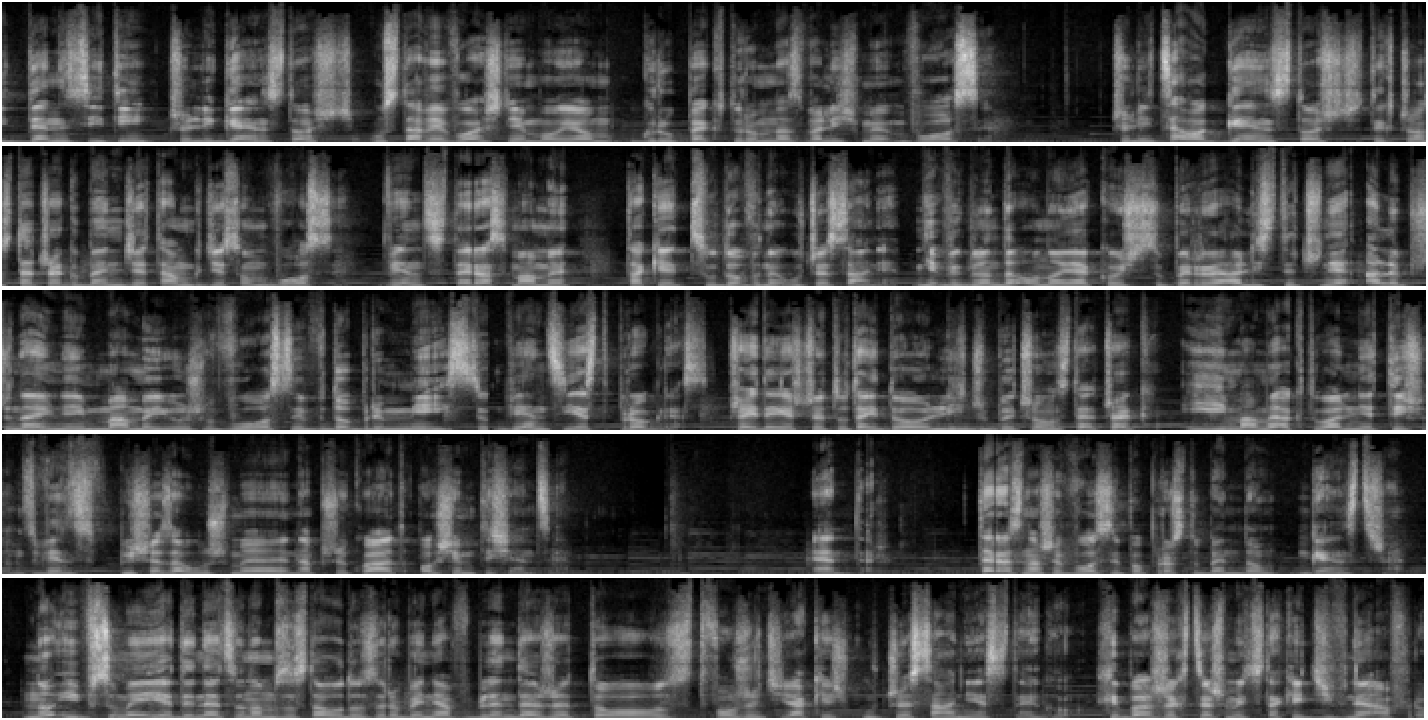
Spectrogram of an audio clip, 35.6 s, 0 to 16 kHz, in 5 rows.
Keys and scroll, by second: 23.4 KP_8, 23.6 KP_0, 24.5 Return.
